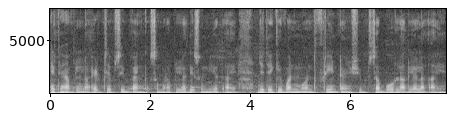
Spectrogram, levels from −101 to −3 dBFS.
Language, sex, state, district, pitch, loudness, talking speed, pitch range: Marathi, male, Maharashtra, Aurangabad, 105 Hz, -19 LUFS, 145 wpm, 105-110 Hz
